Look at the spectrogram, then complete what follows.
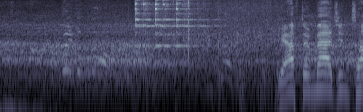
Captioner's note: bell ringing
